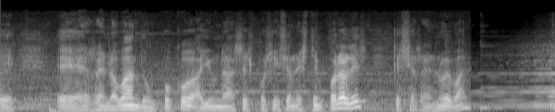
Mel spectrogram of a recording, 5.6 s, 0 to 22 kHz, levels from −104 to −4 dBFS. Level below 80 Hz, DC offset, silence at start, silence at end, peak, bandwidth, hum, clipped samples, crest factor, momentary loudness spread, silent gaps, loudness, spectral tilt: -50 dBFS; under 0.1%; 0 s; 0 s; -8 dBFS; 11.5 kHz; none; under 0.1%; 20 dB; 17 LU; none; -28 LUFS; -7.5 dB/octave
